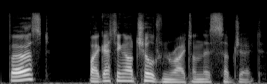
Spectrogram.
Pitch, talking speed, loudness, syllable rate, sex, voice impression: 140 Hz, 200 wpm, -18 LUFS, 5.6 syllables/s, male, very masculine, slightly young, very adult-like, slightly thick, slightly tensed, slightly powerful, bright, hard, clear, fluent, slightly cool, intellectual, very refreshing, sincere, slightly calm, slightly friendly, slightly reassuring, unique, slightly wild, slightly sweet, lively, slightly intense, slightly sharp, light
